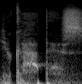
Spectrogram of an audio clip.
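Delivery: put-on whisper. Joking about spotting someone at the gym: imitating whispering encouragement. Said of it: "get real close and whisper in your ear".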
